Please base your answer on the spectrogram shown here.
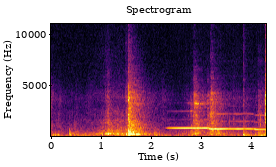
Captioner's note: door closes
